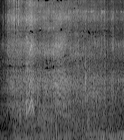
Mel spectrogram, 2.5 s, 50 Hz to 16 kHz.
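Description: Electric 1/10-scale RC buggy with a 3.5-turn brushless motor running over cobblestones: a high motor whine with tyre rattle, starting up about half a second in.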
